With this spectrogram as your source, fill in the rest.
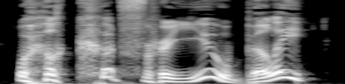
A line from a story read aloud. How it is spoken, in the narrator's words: laughed Dobley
